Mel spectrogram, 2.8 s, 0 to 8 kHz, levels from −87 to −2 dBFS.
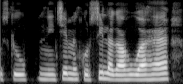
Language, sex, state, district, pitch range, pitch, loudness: Hindi, female, Jharkhand, Deoghar, 175-190 Hz, 180 Hz, -18 LUFS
